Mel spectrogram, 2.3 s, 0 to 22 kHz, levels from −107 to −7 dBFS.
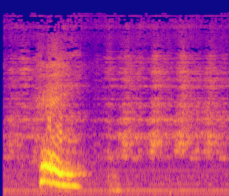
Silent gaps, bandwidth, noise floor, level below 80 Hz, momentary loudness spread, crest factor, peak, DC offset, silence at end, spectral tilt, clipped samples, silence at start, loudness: none; 16 kHz; -36 dBFS; -54 dBFS; 25 LU; 14 dB; -2 dBFS; under 0.1%; 0.2 s; -5 dB/octave; under 0.1%; 0.4 s; -12 LUFS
